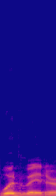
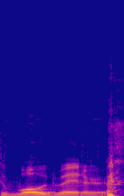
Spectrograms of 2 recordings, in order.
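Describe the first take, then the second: First: The first word rhymes with good. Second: The first word rhymes with road. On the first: The speaker calls it wrong. "Because you're saying Wood Raider, of course they're laughing" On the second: The speaker calls it right. "It's Woad Raider"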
